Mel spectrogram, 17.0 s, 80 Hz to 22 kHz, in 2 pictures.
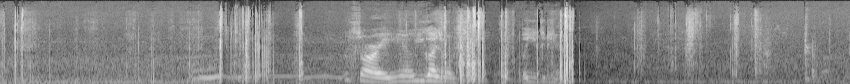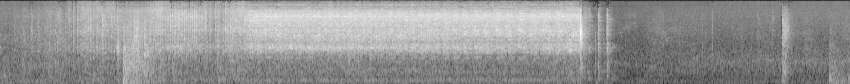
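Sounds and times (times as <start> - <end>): bike hub ratcheting: 8.8 - 14.6.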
